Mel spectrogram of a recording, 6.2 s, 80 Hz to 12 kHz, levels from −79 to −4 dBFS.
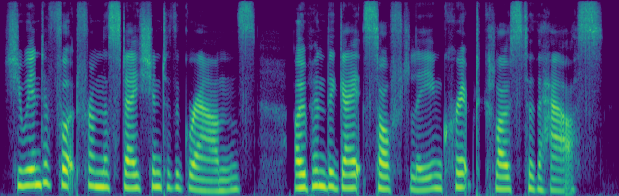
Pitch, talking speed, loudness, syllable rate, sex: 220 Hz, 185 wpm, -17 LUFS, 4.7 syllables/s, female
